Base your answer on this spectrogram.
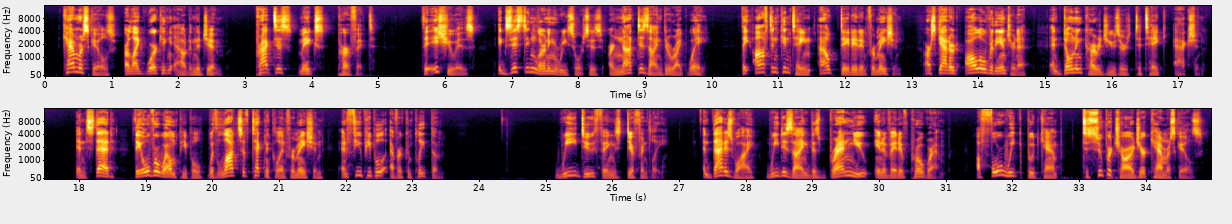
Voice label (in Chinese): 外籍英式男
